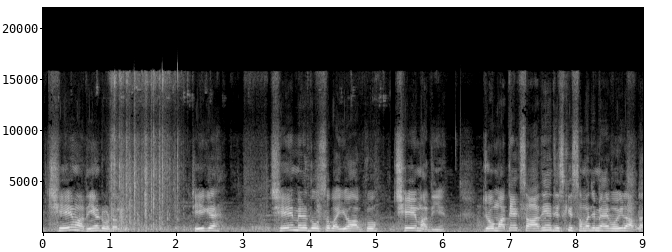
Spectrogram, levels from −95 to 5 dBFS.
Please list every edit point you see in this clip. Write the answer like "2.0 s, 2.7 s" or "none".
5.2 s, 7.0 s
